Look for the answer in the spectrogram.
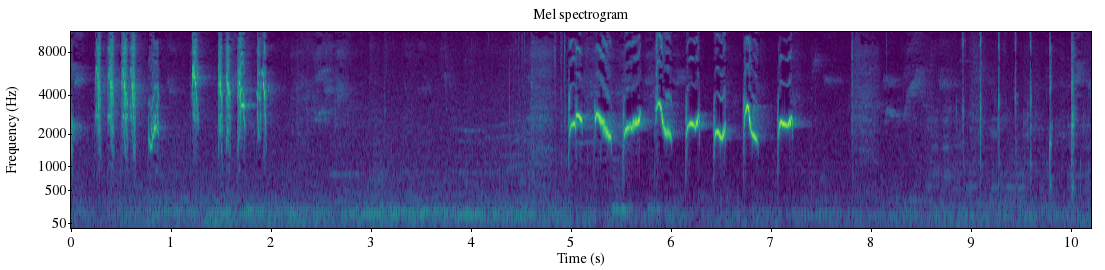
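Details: Green leafbird song: a few buzzy high notes, a quiet gap, then a rhythmic string of about eight clear whistled notes, followed by faint ticking.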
